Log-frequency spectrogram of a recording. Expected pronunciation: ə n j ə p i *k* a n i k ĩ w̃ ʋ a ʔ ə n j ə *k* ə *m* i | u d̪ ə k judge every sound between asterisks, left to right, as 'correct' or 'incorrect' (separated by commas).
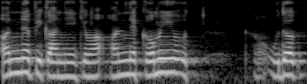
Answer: correct, correct, correct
